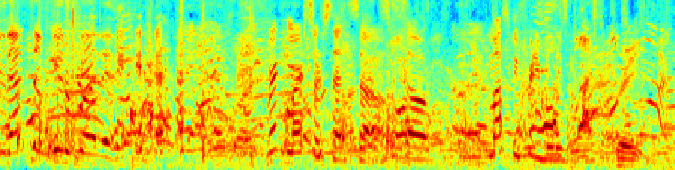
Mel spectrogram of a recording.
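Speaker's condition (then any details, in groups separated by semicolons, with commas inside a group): No condition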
